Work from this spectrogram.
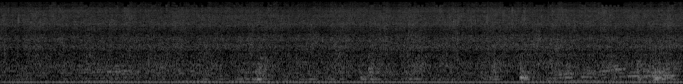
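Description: Masala spices for paneer masala frying in a pan while being stirred, a steady broad sizzle and hiss with faint scraping movements throughout and no talking.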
